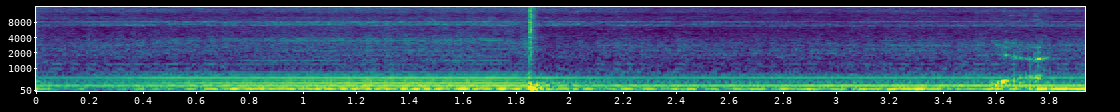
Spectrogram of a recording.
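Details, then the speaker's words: Home air conditioner indoor blower motor, switched on after sitting unused one to two weeks: a steady electrical hum with no spin-up or airflow, the motor not turning at all even after a whack; seized blower motor. "this puppy is not turning. Not at all."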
